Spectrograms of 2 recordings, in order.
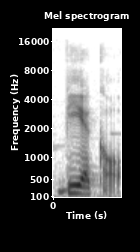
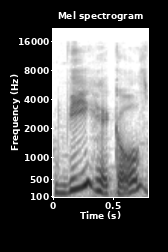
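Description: First: The h sound is silent. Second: The h sound is clearly pronounced. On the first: The speaker calls it right. "The H is silent" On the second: The speaker calls it wrong. "not vehicles"

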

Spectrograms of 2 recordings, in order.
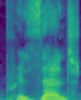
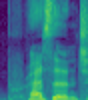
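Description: First: The stress is on the second syllable. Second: The stress is on the first syllable. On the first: To give or show something. "重音在那个 S 上面" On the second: A gift. "重音在第一个音节"

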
